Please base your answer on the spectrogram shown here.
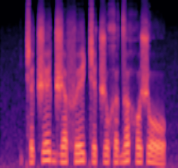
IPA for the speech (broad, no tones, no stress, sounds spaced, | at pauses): c ə t͡ʃ e d͡ʒ ɛ f e c ə t͡ʃ o x ə d ə h o ʃ o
